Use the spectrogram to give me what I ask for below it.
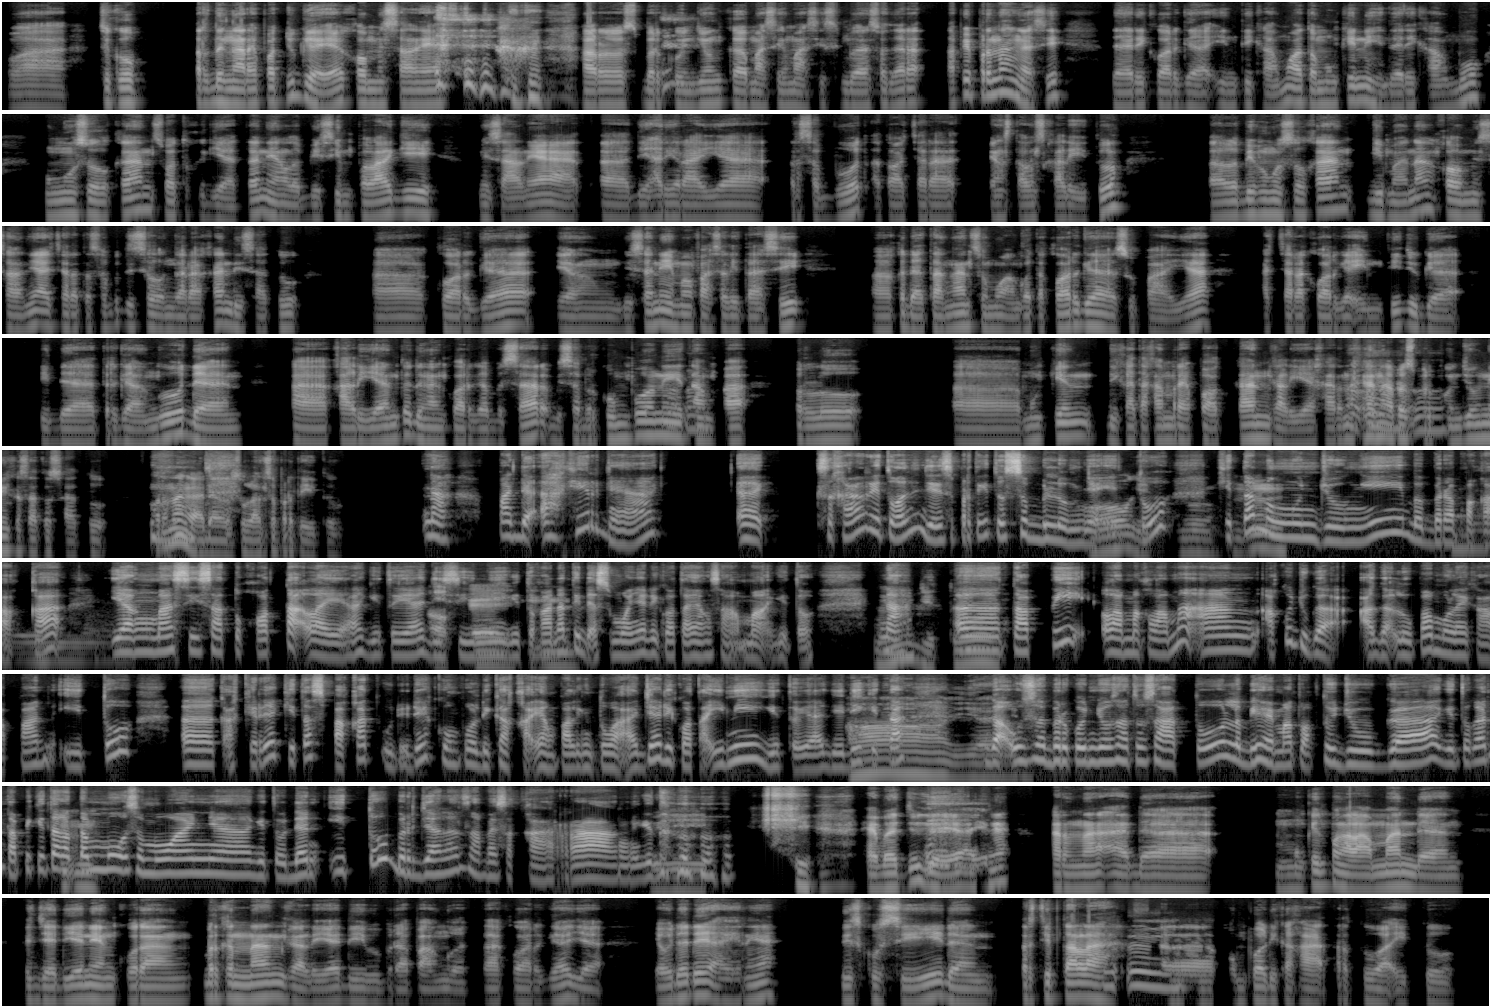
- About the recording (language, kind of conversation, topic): Indonesian, podcast, Bagaimana cara menjaga batas yang sehat antara keluarga inti dan keluarga besar?
- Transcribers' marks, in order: other background noise; chuckle; chuckle; laughing while speaking: "gitu"; laugh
